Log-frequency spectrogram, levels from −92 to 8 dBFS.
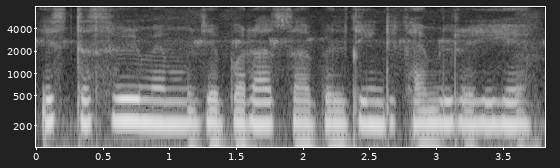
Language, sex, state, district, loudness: Hindi, female, Arunachal Pradesh, Papum Pare, -14 LUFS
